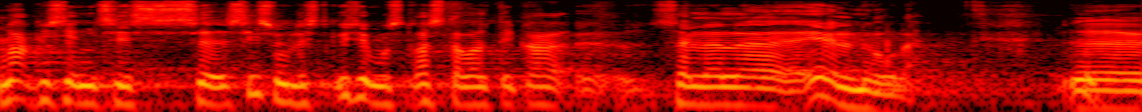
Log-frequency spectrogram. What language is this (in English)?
Estonian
